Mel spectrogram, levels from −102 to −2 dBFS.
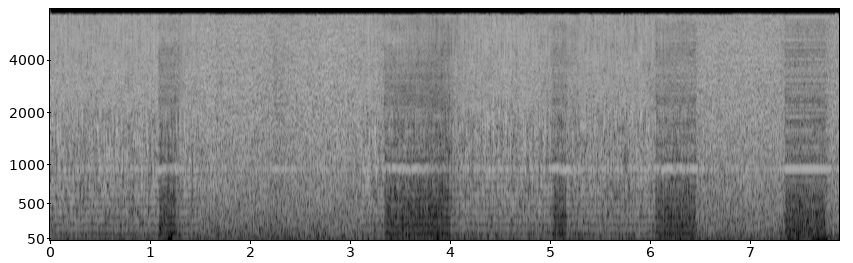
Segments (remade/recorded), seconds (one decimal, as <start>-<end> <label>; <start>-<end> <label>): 0.0-1.5 remade; 1.5-3.1 recorded; 3.1-6.4 remade; 6.4-7.9 recorded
